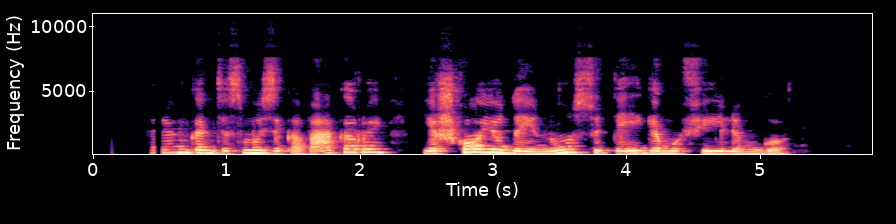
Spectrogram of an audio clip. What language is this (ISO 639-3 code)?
lit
